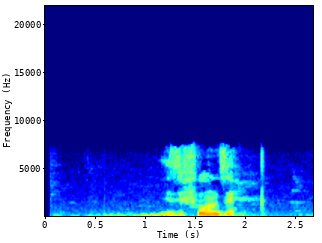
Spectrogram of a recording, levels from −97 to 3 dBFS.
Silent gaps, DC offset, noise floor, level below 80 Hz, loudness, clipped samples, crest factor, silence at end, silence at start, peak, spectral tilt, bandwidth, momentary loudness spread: none; under 0.1%; -60 dBFS; -50 dBFS; -30 LUFS; under 0.1%; 20 dB; 0.5 s; 0.45 s; -12 dBFS; -5.5 dB/octave; 8 kHz; 22 LU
